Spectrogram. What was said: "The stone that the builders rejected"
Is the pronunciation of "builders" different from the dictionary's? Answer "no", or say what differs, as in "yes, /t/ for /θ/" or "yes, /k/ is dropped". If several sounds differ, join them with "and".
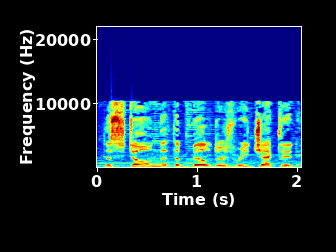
no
